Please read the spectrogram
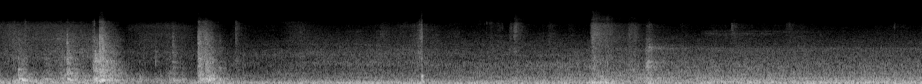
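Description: Steady mechanical hum in a body shop, with a series of knocks and clunks from handling, the loudest about a second and two seconds in and two more about six seconds in.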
